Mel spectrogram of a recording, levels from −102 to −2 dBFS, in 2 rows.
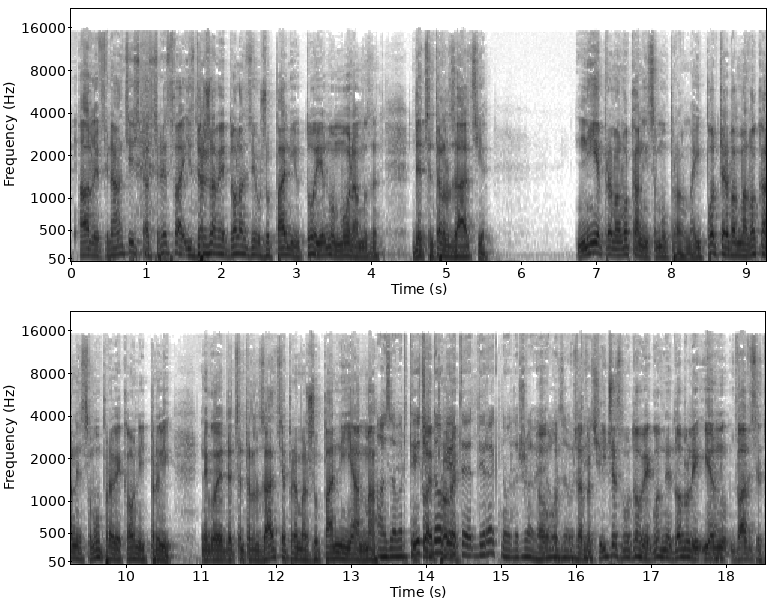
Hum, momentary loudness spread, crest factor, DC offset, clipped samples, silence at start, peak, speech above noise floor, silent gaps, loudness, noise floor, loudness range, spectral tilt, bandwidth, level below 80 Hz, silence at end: none; 6 LU; 12 dB; under 0.1%; under 0.1%; 0 s; -6 dBFS; 47 dB; none; -18 LUFS; -64 dBFS; 4 LU; -5.5 dB/octave; 16 kHz; -30 dBFS; 0 s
